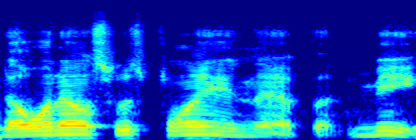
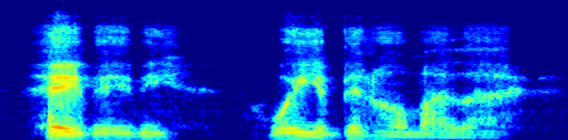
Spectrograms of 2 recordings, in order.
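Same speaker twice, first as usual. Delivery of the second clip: really deep, very low voice; 2 semitones lower than usual. Describing the morning voice used for commercials, in a really deep voice. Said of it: "really deep and".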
